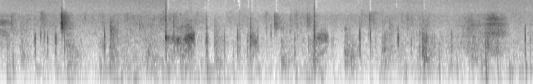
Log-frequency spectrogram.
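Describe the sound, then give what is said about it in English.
Footsteps climbing the stairs of a warm house from the hallway, a long run of steady, fairly loud thuds with a brisk even rhythm and no voices. “And up the stairs we go.”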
